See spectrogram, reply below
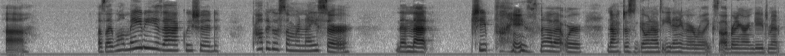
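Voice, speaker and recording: Chatty excited young woman vlogger. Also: medium pitch. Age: young adult. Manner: chatty, excited, heavy use of "like" and "um". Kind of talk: casual storytelling to camera.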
